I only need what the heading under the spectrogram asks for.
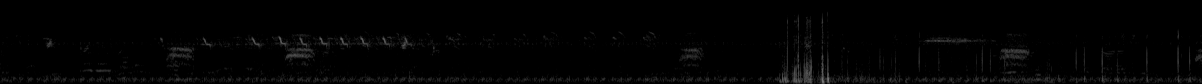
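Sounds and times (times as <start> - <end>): birds chirping: 0.0 - 12.0
short lower bird calls: 1.6 - 7.1, 9.1 - 10.4.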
